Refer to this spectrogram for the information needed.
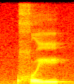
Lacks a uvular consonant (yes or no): no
